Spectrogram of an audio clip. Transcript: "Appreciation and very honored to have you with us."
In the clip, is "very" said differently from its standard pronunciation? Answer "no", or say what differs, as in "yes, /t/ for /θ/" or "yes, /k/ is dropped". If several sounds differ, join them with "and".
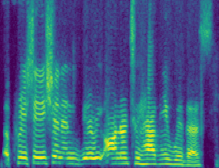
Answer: no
